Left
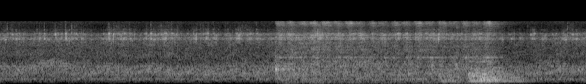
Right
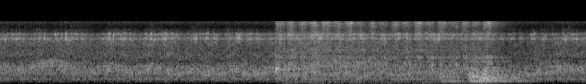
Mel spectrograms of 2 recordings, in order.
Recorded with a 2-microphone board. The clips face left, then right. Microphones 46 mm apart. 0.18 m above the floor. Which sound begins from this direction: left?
Tearing paper, at 2.8 s.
